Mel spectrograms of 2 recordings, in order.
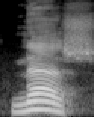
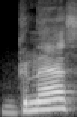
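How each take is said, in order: First: The g is silent; it starts with n. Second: The g is sounded before the n. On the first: The speaker calls it right. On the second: The speaker calls it wrong.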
